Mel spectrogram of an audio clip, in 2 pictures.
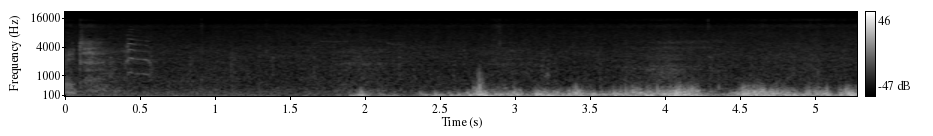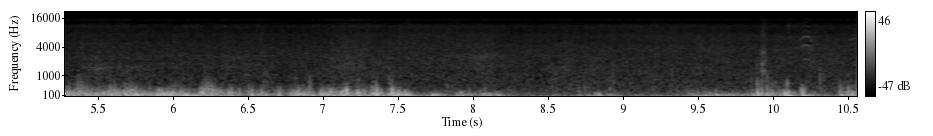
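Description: Wind buffeting the microphone: an irregular, gusting low rumble that starts about two seconds in and eases off near the end.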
